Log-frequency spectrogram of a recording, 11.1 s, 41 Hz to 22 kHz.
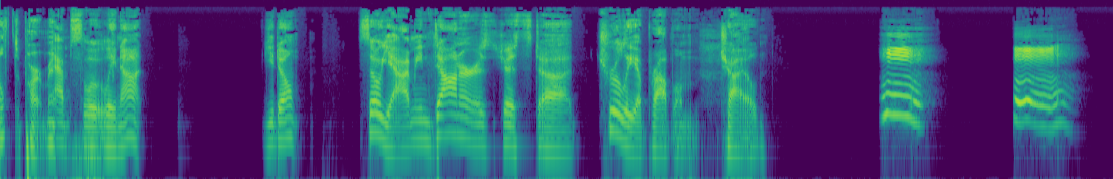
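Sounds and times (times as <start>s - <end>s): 
speech: 0.0s - 1.5s, 2.6s - 3.0s, 3.6s - 7.7s, 8.8s - 9.3s, 10.1s - 10.8s
person yawning with a moaning voice: 10.2s - 10.8s.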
